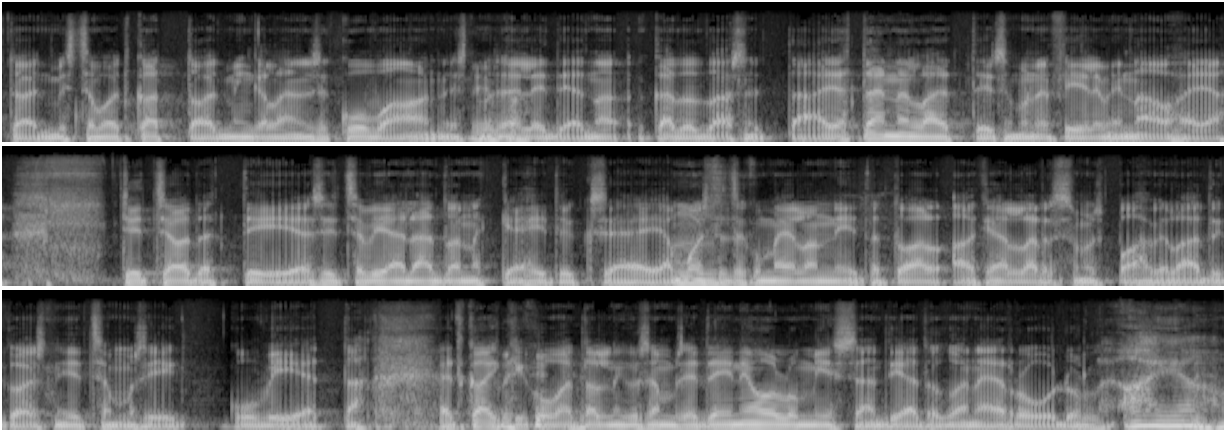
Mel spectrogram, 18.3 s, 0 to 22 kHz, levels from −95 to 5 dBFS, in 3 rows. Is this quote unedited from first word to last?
yes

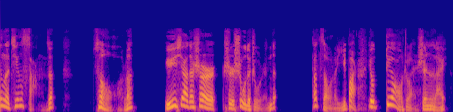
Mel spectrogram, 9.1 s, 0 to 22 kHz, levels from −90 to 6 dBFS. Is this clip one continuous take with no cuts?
yes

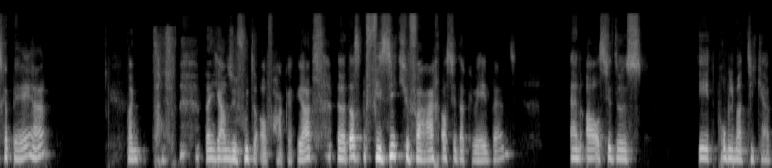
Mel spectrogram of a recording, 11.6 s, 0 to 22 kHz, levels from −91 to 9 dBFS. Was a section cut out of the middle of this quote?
yes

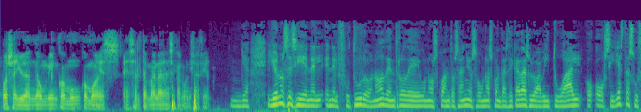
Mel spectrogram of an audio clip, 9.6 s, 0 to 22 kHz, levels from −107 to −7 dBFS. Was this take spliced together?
no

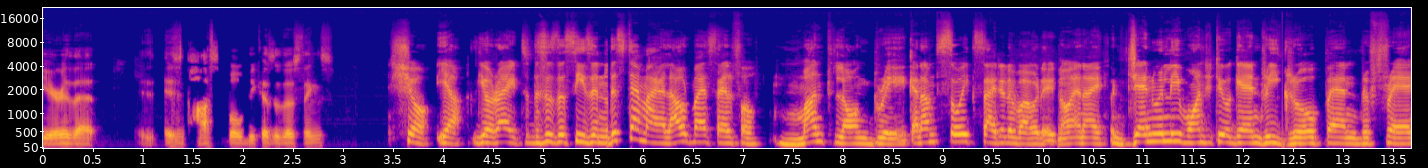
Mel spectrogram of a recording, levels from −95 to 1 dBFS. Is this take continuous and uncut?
yes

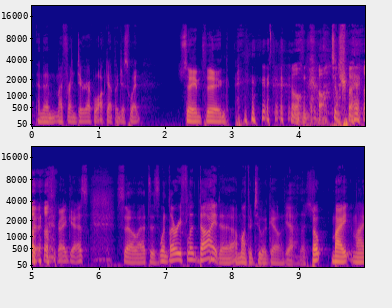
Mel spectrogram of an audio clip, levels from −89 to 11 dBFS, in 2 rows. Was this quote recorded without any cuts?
no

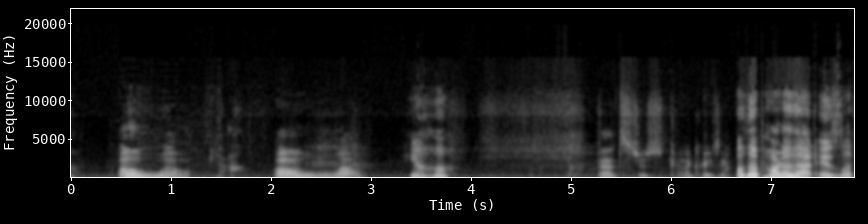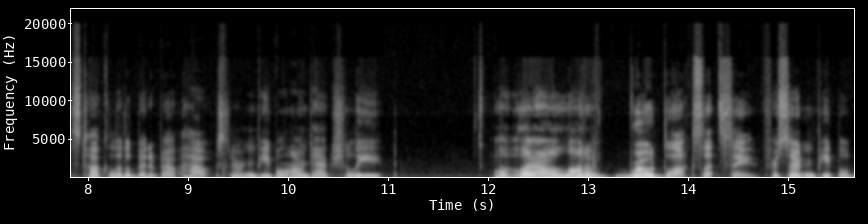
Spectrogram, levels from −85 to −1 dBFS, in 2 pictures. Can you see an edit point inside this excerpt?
no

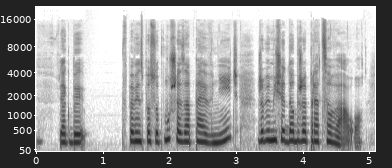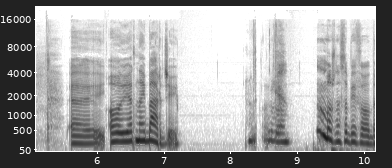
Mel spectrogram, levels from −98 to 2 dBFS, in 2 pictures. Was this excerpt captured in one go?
no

